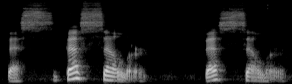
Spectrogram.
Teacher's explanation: this e is not stressed it's possible to just skip it the t is really difficult to make between the two s's best seller so just skip it · make the s sound a little longer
